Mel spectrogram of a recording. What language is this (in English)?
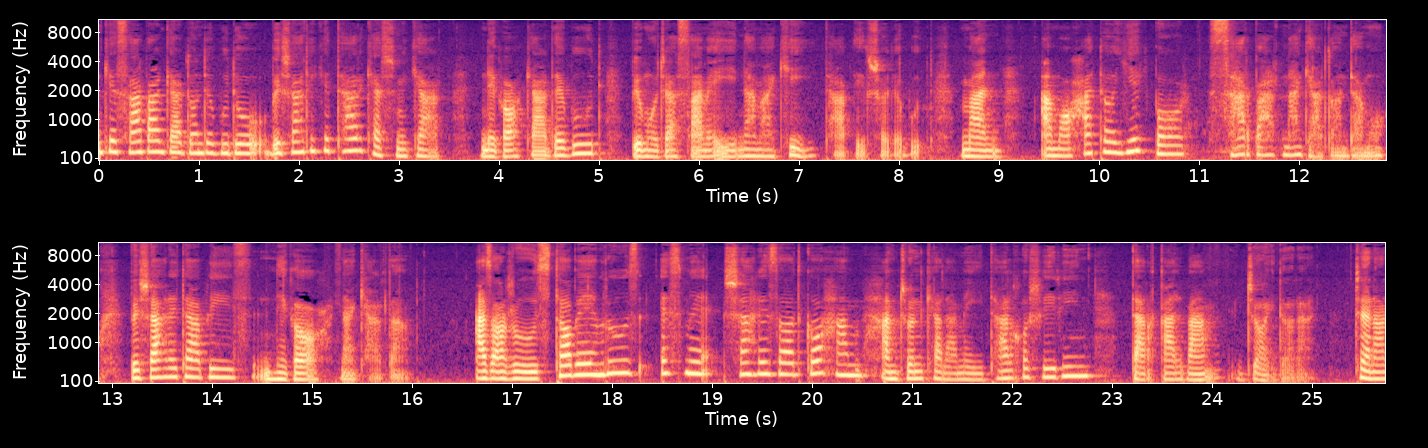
Persian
